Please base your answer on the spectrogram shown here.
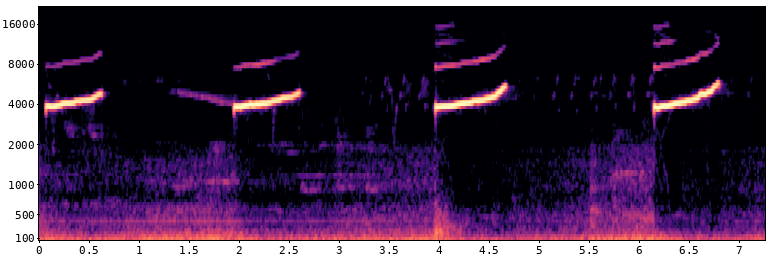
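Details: Stimulating song of a female Oriental magpie-robin aimed at males: four sustained, clear whistles that each rise gradually in pitch, spaced about two seconds apart, with quiet hum in the background.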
